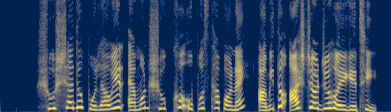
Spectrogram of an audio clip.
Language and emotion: Bengali, happy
